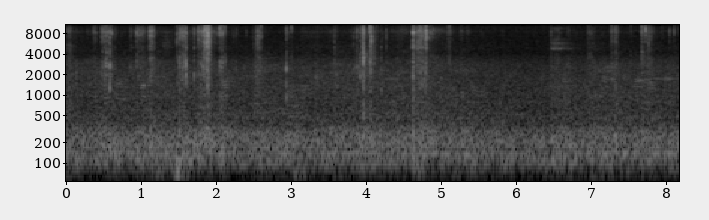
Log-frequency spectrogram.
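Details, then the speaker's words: Low-value resistor (tens of ohms) in series with loudspeaker and 1.5V battery: several sharp speaker clicks as circuit closes, current flows, resistor good. "Kita cek. Nah, bunyi. Ini resistor yang kecil ya."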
